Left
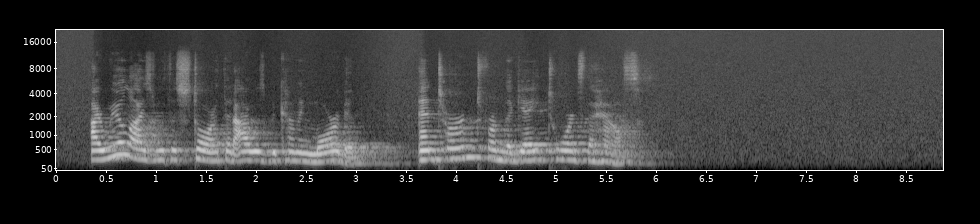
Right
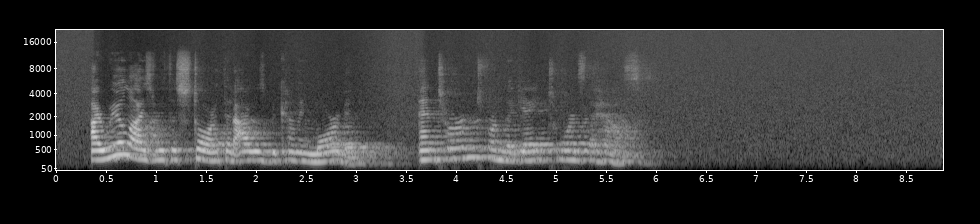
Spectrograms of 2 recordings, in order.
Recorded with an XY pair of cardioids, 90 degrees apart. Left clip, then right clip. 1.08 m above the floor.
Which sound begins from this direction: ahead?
A woman speaking, at 0.3 s.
